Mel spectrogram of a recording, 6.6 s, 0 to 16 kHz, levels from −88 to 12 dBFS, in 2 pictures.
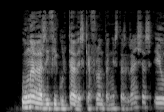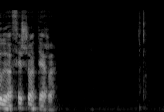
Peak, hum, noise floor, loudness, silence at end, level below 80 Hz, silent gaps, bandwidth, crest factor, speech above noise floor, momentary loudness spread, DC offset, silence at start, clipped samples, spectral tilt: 0 dBFS; none; -84 dBFS; -18 LUFS; 2.25 s; -60 dBFS; none; 11.5 kHz; 20 dB; 67 dB; 18 LU; under 0.1%; 0.45 s; under 0.1%; -5.5 dB/octave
